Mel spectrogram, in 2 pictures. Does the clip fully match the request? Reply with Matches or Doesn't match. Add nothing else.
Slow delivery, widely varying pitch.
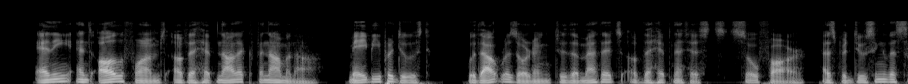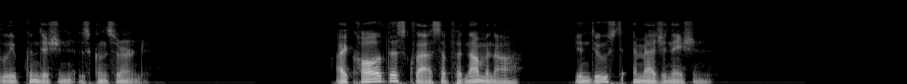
Doesn't match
